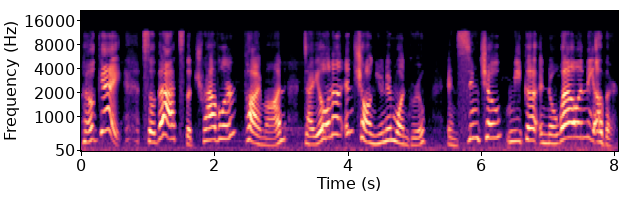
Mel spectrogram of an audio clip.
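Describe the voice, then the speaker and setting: Very high, cheerful young organizer. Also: female voice, big pitch swings, measured pace, hardly any pauses, sharp tone, no room sound, full character voice. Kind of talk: anime game voice acting.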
